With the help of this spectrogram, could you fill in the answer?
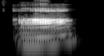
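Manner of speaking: "a" sliding up like a question; rising second tone. Shown as a demonstration. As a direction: say "a" as if asking. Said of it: "It sounds like a question".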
